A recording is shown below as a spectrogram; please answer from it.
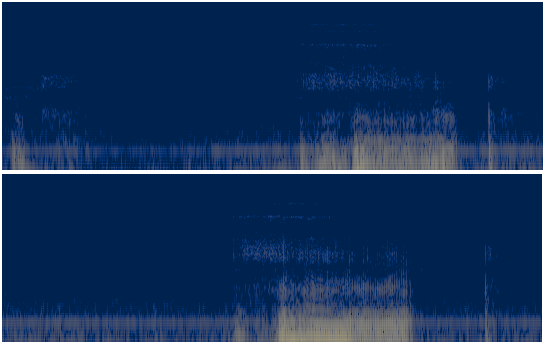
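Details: Sleeping dog snoring: two loud, low, rattling snores on the in-breath, with softer breaths between.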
